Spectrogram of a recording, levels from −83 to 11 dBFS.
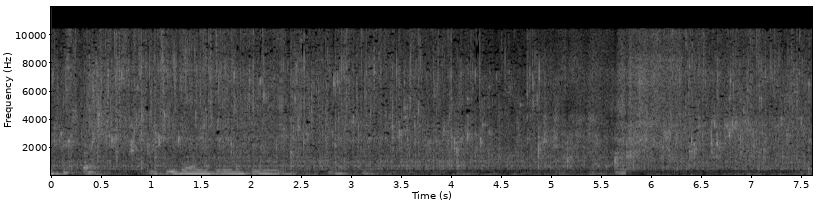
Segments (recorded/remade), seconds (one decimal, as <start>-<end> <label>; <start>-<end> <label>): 0.0-4.9 recorded; 4.9-6.3 remade; 6.3-7.6 recorded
